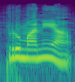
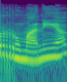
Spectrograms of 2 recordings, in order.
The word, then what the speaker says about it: Rumanía: Rumanía, más usado en América, sin acento, o Rumanía, con acento en la I, con tilde, acento gráfico, más usado en España.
